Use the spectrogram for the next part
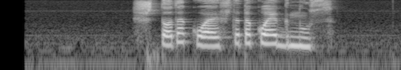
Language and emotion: Russian, angry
